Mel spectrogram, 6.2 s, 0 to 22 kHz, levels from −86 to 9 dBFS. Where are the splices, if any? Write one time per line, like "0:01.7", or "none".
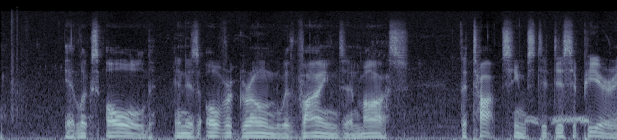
none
